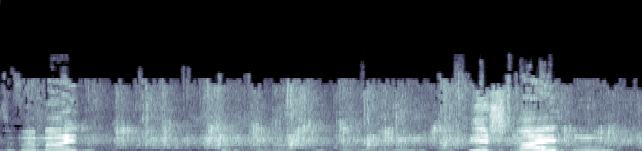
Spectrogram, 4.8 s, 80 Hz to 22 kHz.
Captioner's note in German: Beifall BÜNDNIS 90/DIE GRÜNEN und CDU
